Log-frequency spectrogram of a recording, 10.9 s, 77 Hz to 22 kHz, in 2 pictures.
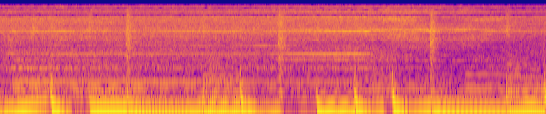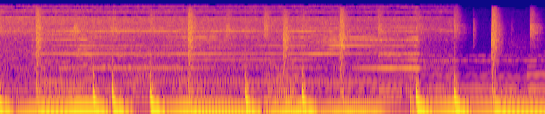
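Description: Palm router with a 1/8-inch roundover bit running and cutting along the edge of a poplar board, under background music with a steady beat.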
